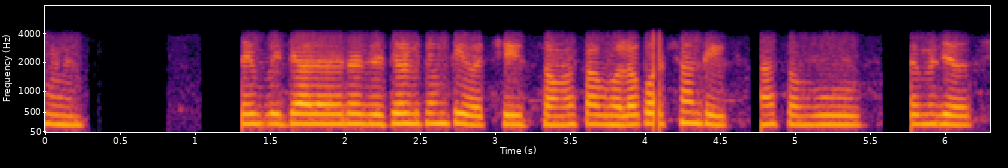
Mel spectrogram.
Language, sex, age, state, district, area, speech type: Odia, female, 18-30, Odisha, Sundergarh, urban, conversation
